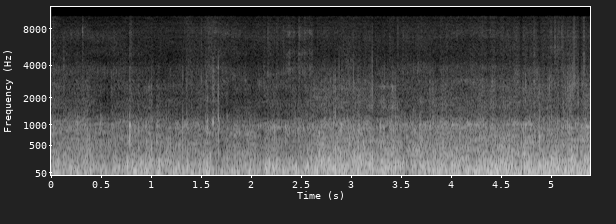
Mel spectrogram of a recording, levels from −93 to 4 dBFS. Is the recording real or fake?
fake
